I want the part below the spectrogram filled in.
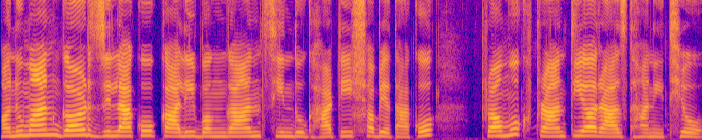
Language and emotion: Nepali, neutral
